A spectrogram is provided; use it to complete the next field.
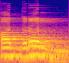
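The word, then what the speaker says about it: قَدْرٌ: Wa dan likullihim untuk setiap mereka, qadrun dibacanya qadrun, derajat atau kedudukan atau level. Beda kalau qadar, kalau dibacanya da fathah, qadar artinya takdir. Tapi kalau qadrun kemuliaan, kedudukan.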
